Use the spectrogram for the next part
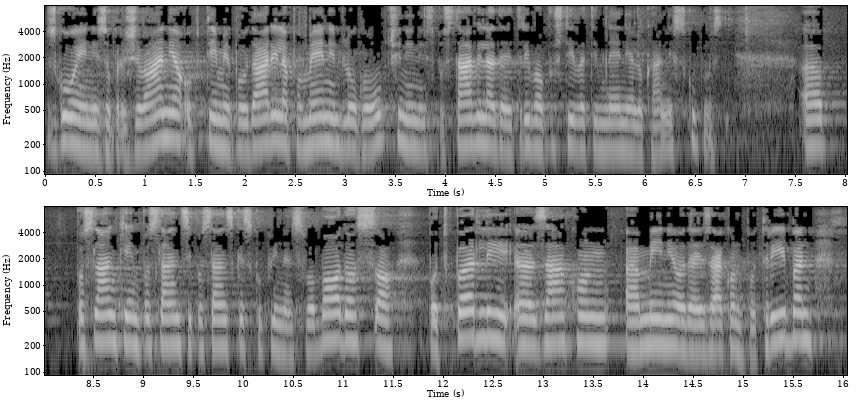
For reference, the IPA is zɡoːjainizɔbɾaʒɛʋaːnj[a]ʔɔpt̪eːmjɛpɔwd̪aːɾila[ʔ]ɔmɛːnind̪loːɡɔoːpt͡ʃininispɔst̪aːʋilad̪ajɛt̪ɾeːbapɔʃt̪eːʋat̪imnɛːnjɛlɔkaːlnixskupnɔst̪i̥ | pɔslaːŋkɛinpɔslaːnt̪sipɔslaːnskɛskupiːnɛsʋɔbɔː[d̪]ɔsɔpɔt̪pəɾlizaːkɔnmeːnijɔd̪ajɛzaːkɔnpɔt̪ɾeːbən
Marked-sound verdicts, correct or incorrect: correct, incorrect, correct

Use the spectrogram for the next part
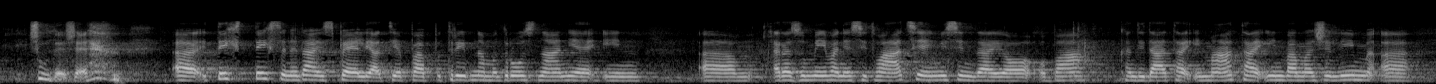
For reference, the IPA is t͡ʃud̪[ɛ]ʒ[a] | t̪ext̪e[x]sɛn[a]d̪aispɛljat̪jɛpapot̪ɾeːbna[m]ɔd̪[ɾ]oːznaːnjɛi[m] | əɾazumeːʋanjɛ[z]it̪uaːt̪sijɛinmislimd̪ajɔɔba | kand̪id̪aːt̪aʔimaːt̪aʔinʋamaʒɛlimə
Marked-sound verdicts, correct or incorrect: correct, incorrect, correct, incorrect, correct, correct, incorrect, incorrect

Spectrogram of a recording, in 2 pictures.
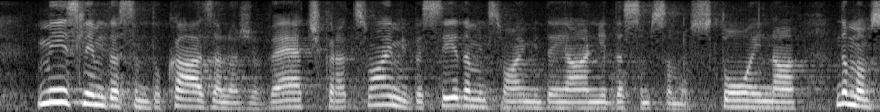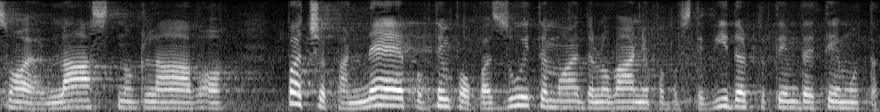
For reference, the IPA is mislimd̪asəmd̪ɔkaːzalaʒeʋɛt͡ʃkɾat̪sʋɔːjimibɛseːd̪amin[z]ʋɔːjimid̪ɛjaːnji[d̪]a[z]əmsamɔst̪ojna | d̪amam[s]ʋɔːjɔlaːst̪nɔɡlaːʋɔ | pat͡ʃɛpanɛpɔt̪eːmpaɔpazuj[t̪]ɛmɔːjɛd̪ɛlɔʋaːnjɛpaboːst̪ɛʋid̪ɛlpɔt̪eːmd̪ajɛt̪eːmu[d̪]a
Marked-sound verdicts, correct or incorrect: incorrect, correct, incorrect, correct, correct, incorrect

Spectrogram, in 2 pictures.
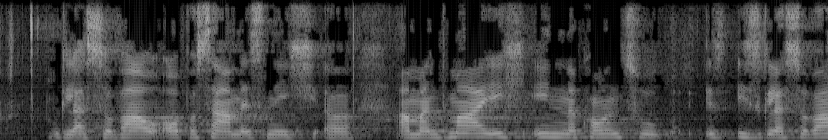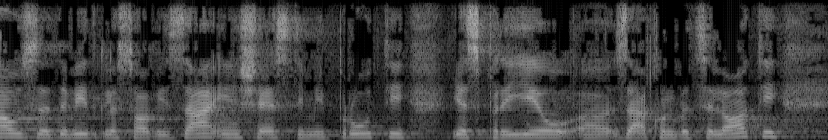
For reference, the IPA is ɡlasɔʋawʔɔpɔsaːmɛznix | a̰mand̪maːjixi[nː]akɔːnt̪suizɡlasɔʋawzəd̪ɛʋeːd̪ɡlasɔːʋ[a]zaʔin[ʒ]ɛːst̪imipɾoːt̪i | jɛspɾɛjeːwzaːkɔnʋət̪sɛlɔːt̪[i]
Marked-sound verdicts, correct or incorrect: correct, incorrect, incorrect, correct

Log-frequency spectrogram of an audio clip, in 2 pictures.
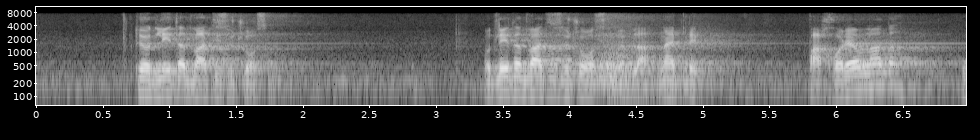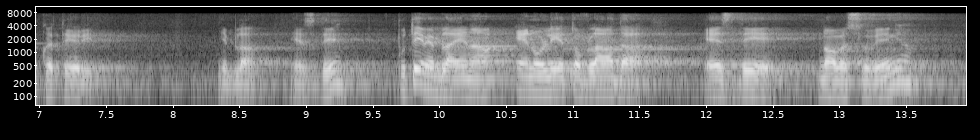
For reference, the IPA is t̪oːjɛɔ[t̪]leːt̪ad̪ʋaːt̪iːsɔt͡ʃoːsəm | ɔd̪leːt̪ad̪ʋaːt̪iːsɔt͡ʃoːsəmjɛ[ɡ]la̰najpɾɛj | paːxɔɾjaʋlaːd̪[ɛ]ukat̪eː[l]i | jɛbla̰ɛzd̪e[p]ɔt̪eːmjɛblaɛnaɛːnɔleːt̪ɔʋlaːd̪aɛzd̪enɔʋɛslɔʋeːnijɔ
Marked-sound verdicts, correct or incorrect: incorrect, incorrect, incorrect, incorrect, correct

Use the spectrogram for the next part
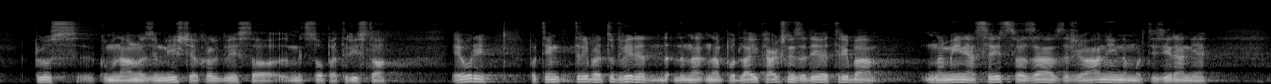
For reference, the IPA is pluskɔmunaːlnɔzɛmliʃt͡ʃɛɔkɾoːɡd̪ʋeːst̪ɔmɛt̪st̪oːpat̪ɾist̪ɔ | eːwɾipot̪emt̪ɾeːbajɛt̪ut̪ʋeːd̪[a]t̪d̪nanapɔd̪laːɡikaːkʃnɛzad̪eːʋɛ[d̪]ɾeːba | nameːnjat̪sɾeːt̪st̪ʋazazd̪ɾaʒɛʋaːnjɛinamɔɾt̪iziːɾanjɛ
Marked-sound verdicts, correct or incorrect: incorrect, incorrect

